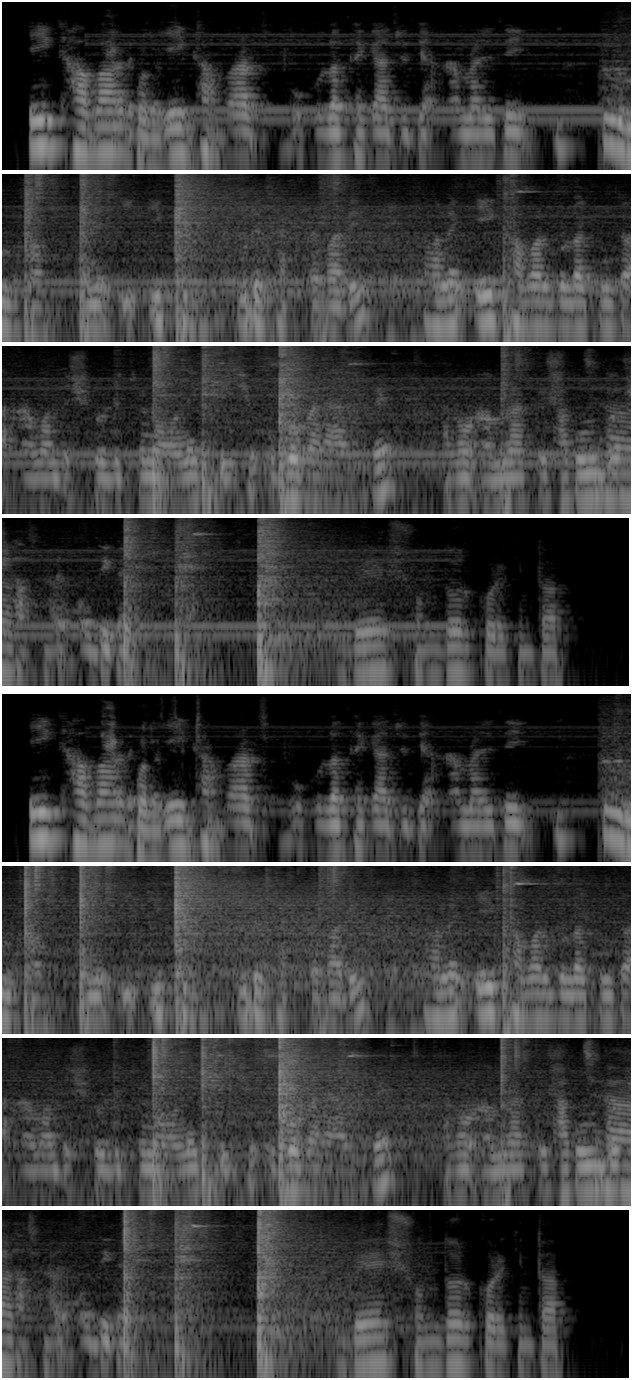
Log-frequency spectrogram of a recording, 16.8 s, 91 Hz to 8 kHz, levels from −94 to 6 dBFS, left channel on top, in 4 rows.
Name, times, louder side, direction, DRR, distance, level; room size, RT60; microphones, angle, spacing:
voice 1, 0.2-11.0 11.3-13.9, left 1 dB, 15° left, 1.0 m, -47 dB
sound 1, 0.5-15.7, left 10 dB, 50° left, 1.3 m, -62 dB
voice 2, 0.7-1.5 12.1-13.1 14.8-16.3, right 2 dB, 40° right, 0.6 m, -50 dB
sound 2, 4.0-15.4, right 5 dB, 70° right, 2.4 m, -47 dB
8.8 x 4.2 x 3.9 m
head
